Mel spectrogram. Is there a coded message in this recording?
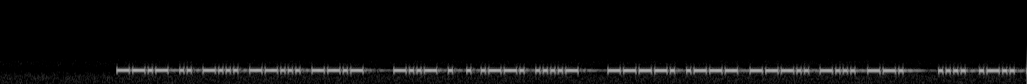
Yes: Morse code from 1.1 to 10.3 s, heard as a keyed tone, hand-sent with a paddle, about 32 wpm, 650 Hz, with room echo. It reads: QIB7Q XEEP4 9J8BG …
